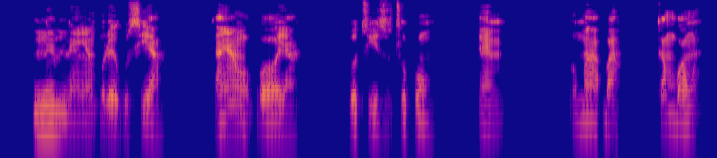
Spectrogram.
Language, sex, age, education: Igbo, male, 15-29, tertiary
